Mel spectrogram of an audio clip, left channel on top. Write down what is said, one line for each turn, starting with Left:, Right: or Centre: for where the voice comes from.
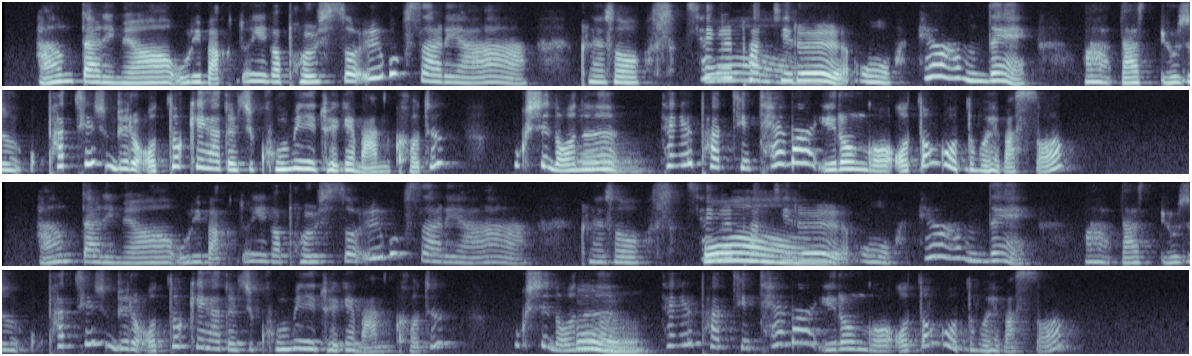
Left: 다음 달이면 우리 막둥이가 벌써 일곱 살이야. 그래서 생일
Right: 우 와,
Left: 파티를 어, 해야 하는데, 아, 나 요즘 파티 준비를 어떻게 해야 될지 고민이 되게 많거든? 혹시 너는
Right: 응.
Left: 생일 파티 테마 이런 거 어떤 거 어떤 거 해봤어?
